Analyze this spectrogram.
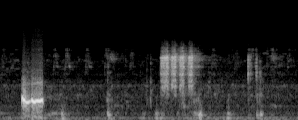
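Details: Tawny owl pair inside a nest box in Toledo, Castilla-La Mancha, Spain, during courtship in daytime, male grey-brown morph and female grey morph; a short wavering mid-pitched call, then a fast burst of harsh chattering notes and fainter scratching.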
